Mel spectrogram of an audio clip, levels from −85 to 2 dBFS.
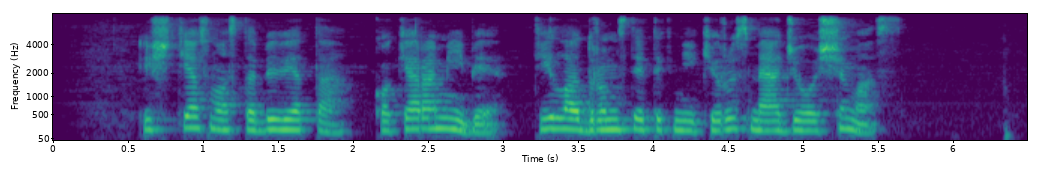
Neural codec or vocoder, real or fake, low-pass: none; real; 7.2 kHz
